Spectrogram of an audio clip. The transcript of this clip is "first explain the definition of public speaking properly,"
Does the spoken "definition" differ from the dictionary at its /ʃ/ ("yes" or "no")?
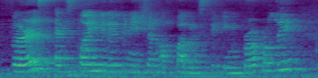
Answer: no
